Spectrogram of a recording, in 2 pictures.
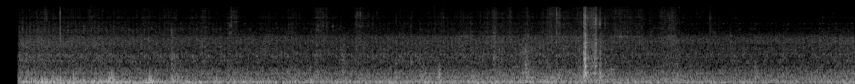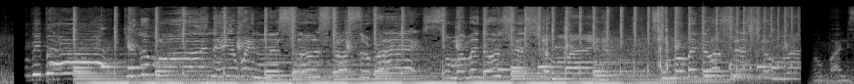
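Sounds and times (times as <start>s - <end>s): motor vehicle running: 0.2s - 8.7s
sharp click: 15.0s - 15.5s.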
